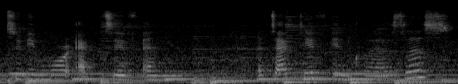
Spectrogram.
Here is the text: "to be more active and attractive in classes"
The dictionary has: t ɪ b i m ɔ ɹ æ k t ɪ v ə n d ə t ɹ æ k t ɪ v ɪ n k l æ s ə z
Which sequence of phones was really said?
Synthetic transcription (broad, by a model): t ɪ b i m ɔ ɹ æ k t ɪ v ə n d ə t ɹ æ k t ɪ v ɪ n k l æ s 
